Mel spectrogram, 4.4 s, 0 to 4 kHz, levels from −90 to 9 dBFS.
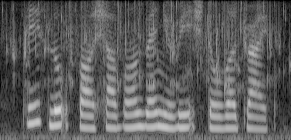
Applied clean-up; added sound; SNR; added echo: none; Liquid; 18 dB; none.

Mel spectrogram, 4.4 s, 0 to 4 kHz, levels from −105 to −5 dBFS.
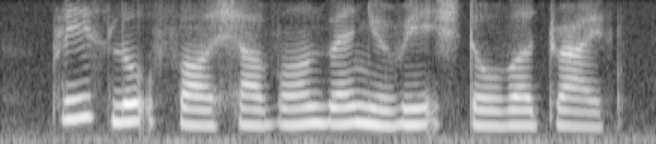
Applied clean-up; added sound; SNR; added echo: none; none; none; none.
